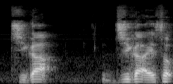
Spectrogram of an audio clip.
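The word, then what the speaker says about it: 自我: 발음은 지가에서 의무는 가로 가고요.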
